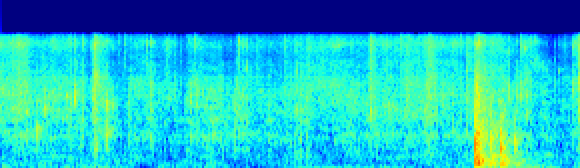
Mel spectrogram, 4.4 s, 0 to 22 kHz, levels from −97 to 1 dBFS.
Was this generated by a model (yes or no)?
yes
